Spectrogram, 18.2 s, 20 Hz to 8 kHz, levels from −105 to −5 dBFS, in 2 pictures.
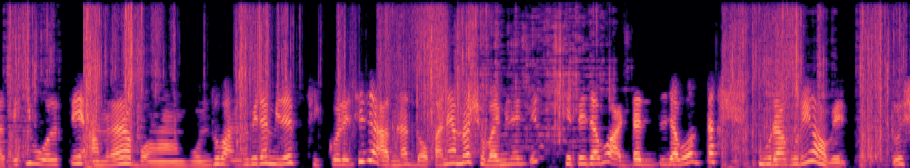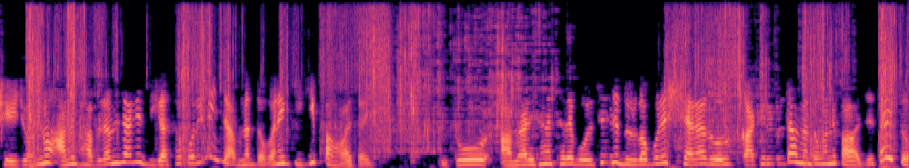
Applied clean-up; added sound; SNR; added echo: classical method Wiener filter.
